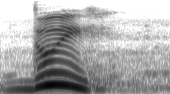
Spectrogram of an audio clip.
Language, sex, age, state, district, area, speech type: Nepali, female, 18-30, West Bengal, Kalimpong, rural, read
